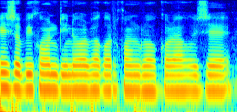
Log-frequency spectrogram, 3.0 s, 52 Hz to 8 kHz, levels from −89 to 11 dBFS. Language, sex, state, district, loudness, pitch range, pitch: Assamese, male, Assam, Sonitpur, -16 LUFS, 135-145 Hz, 140 Hz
